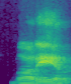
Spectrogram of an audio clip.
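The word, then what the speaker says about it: ضرير: Now this is a ra, of course, but you see there's a kasra, which means like you have to go e. Okay, and then there is a ya, which makes it a double vowel.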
